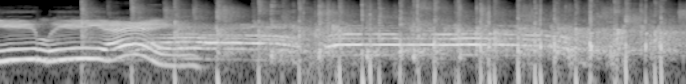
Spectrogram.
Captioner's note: everyone applauds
